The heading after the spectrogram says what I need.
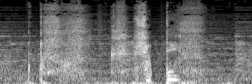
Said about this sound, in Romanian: Mi-am pus halatul.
